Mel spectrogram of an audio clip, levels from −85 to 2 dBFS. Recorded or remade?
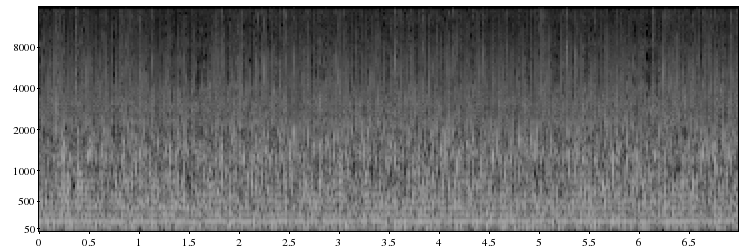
remade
